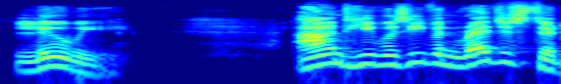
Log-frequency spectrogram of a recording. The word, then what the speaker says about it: Louis: of the name itself personally he preferred that his name be pronounced Louie and he was even registered as Louie spelt le wi e for the 1920 u.s.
